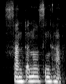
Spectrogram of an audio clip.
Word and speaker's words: Santanu Singha: okay so Mr pangam Santano sing is it the correct pronunciation of your name it's correct sir okay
